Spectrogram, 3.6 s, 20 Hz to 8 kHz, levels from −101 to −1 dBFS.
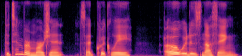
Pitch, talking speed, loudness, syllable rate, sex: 205 Hz, 150 wpm, -19 LUFS, 4.7 syllables/s, female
